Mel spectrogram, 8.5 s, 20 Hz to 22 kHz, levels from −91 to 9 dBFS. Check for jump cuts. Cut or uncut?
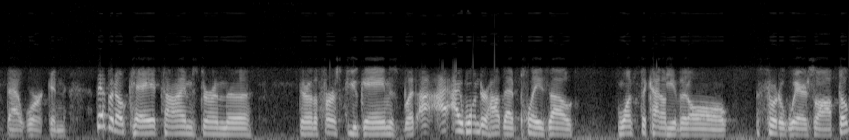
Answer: cut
